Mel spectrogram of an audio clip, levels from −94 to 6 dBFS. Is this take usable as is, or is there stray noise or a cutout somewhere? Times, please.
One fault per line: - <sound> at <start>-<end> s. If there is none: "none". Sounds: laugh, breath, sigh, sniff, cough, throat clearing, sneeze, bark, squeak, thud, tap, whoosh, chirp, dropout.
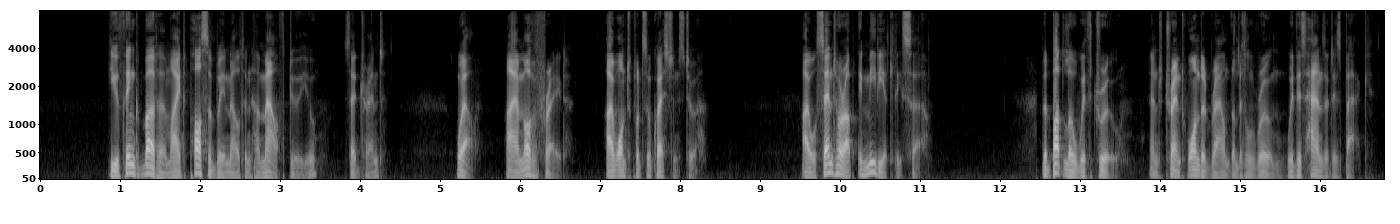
none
